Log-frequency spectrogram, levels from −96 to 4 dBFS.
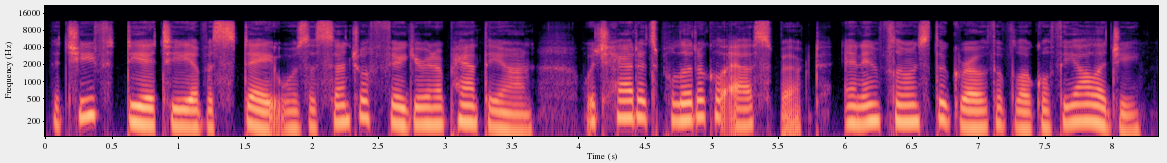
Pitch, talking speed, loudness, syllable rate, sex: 180 Hz, 180 wpm, -17 LUFS, 5.3 syllables/s, female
